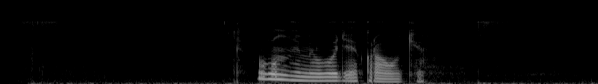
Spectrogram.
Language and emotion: Russian, sad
